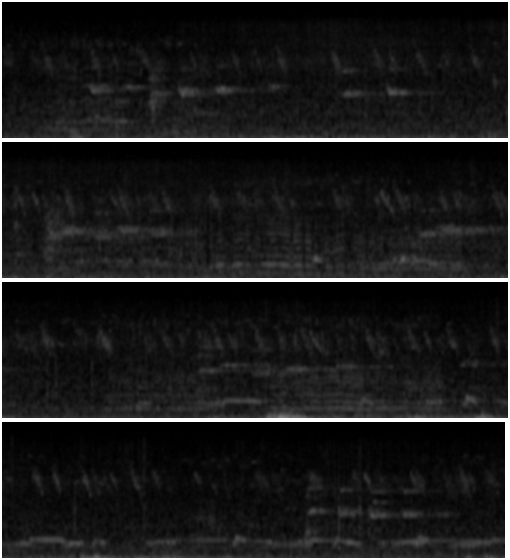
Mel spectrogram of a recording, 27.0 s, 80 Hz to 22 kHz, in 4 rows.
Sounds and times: dog 6.9 - 8.5

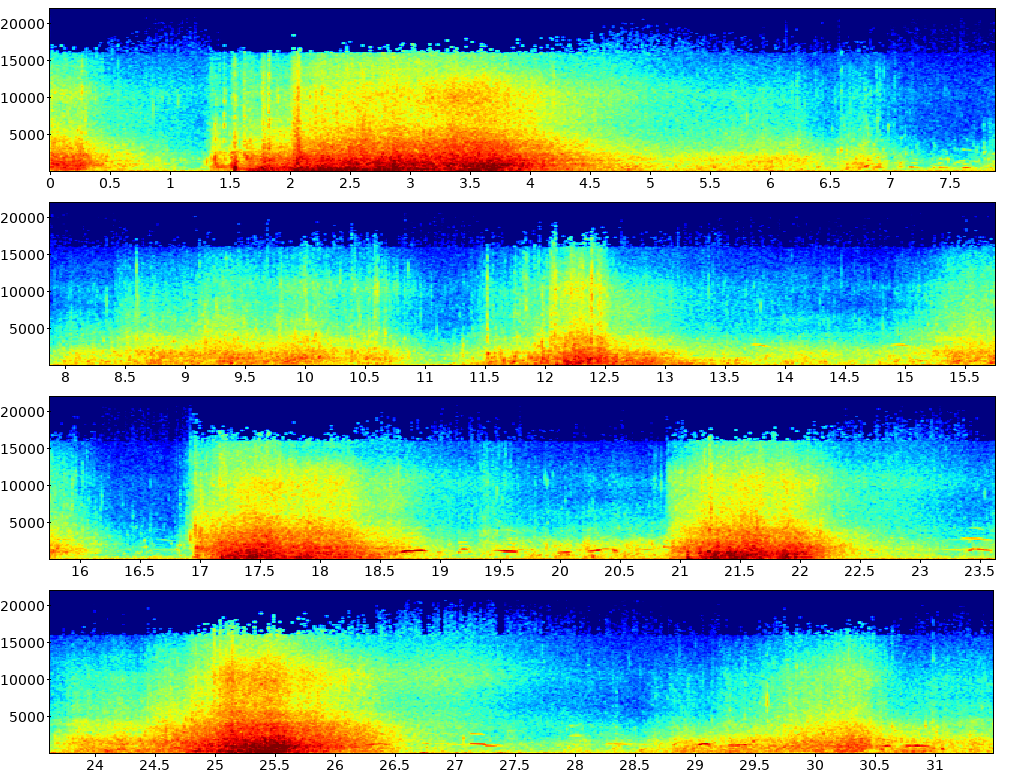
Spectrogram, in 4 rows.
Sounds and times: quiet waves 0.0 - 31.4
seagulls 6.9 - 7.8
seagulls 18.5 - 20.8
seagulls 23.2 - 23.7
seagulls 26.2 - 31.1

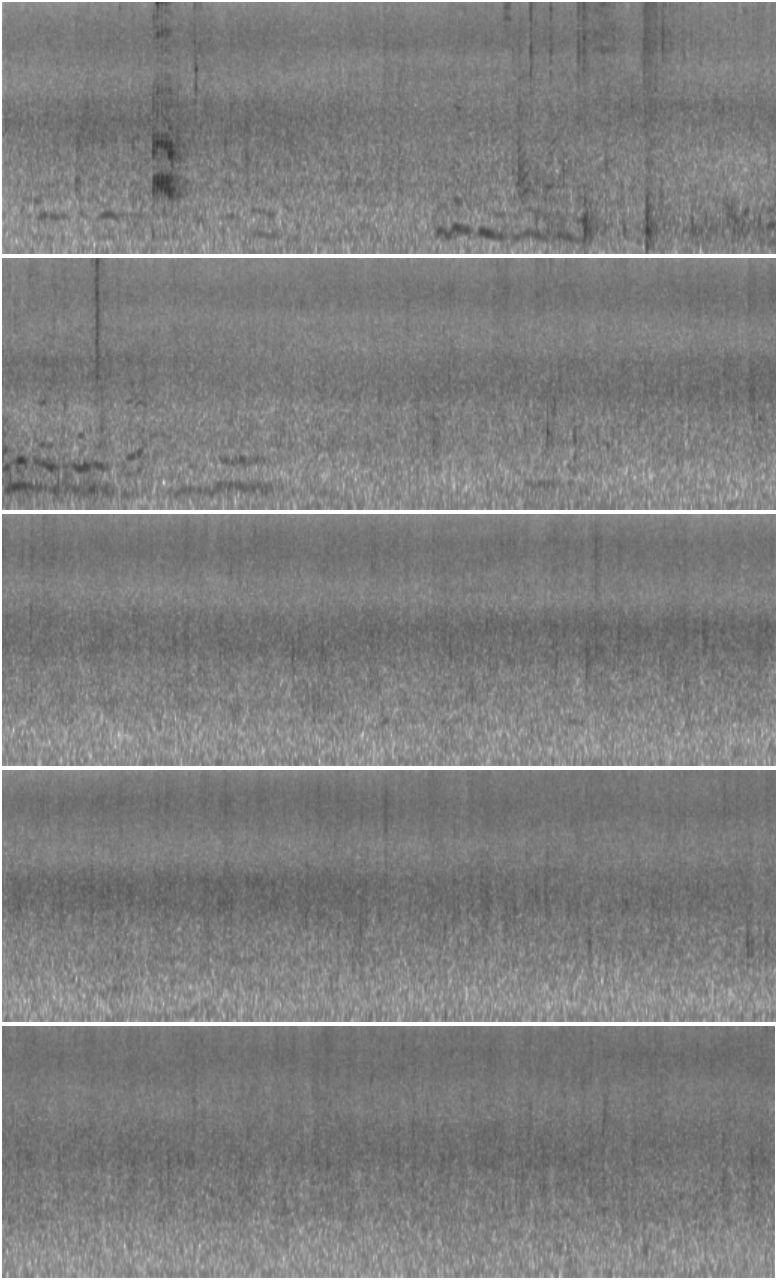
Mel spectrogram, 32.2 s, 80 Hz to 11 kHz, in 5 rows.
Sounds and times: Fountains 0.0 - 32.2
worried moorhen 0.6 - 2.0

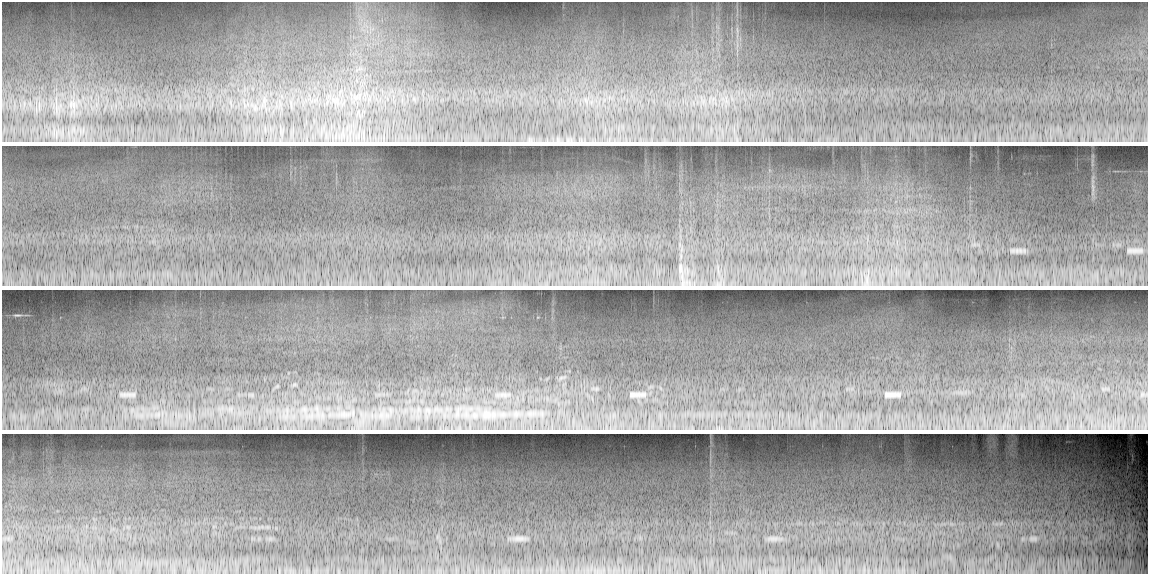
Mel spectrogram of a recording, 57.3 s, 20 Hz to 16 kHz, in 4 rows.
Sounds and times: cars 0.0 - 57.3
traffic signals 12.2 - 57.2
mopeds 28.0 - 40.1

